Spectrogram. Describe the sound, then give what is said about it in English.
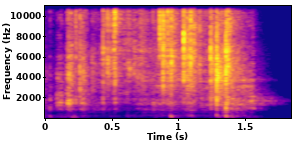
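Packaging of a new game being torn and ripped open during a live unboxing, in a rapid series of crinkly, papery rips and crackles lasting under two seconds, fairly loud and without speech, then cutting off into silence. “Would you like me to do a live unboxing of a new game?”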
